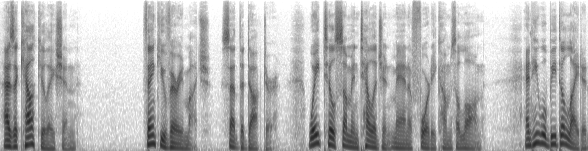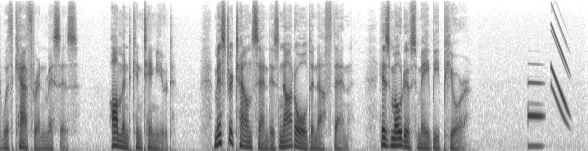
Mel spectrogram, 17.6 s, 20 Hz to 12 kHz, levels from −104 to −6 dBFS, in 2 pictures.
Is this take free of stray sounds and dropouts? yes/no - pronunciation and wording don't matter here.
no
